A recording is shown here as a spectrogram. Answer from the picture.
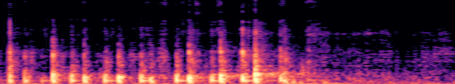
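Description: Clear plastic blister packaging of a boxed toy set crackling and clicking under handling fingers: a quick, irregular run of clicks that dies down about a second and a half in.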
